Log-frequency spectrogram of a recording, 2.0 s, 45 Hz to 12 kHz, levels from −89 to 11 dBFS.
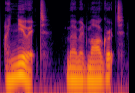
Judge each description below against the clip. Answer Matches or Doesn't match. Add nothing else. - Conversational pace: Matches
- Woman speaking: Doesn't match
